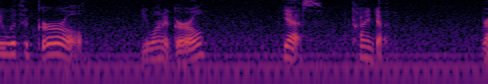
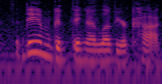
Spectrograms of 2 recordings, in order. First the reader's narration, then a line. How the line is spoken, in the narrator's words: he says firmly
